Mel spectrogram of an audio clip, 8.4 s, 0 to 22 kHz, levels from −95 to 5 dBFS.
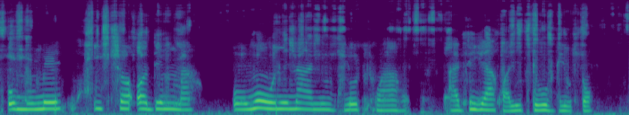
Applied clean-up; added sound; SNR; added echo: neural mask model Resemble Enhance denoiser.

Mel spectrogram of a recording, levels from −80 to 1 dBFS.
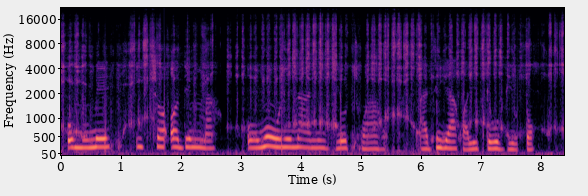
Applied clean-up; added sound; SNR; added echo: none; Domestic sounds, home sounds; 11 dB; none.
